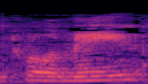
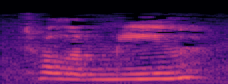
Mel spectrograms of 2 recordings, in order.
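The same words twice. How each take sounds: First: "tourmaline" mispronounced torla-MAYNE; tourmaline ending in "mayne". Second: "tourmaline" pronounced torla-MEEN; tourmaline ending in "meen". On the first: Shown as a demonstration. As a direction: say "tourmaline" with last syllable like "main". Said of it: "I know that's wrong". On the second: Real, not acted. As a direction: say "tourmaline" with a long ee in the last syllable. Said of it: "I always say it wrong".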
